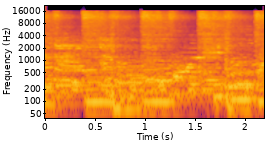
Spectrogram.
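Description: Live roots reggae band playing, with a deep, prominent bass line under drum kit and guitar.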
